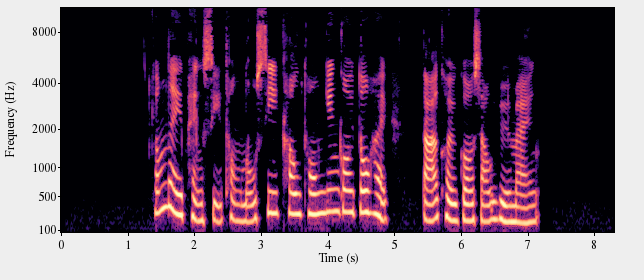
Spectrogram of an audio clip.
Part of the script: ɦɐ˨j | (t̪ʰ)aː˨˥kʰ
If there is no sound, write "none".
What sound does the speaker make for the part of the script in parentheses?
t̪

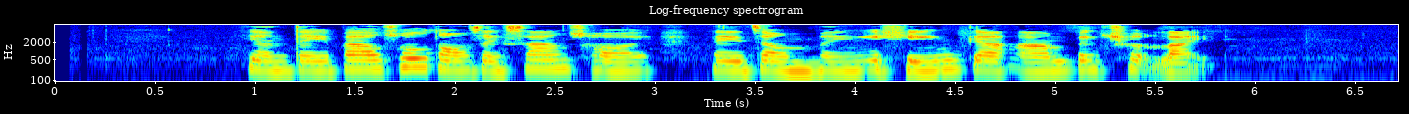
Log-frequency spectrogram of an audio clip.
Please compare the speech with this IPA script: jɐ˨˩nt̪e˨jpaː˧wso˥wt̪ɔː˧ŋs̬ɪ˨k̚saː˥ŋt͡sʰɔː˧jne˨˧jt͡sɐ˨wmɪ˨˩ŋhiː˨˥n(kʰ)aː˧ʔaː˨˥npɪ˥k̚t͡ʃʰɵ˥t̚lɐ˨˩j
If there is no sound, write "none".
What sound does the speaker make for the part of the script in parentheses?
k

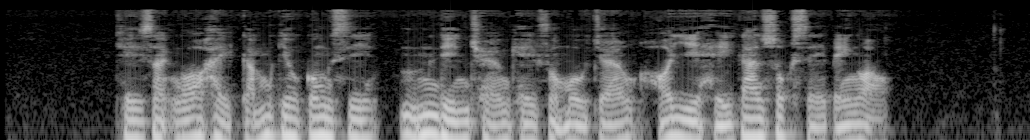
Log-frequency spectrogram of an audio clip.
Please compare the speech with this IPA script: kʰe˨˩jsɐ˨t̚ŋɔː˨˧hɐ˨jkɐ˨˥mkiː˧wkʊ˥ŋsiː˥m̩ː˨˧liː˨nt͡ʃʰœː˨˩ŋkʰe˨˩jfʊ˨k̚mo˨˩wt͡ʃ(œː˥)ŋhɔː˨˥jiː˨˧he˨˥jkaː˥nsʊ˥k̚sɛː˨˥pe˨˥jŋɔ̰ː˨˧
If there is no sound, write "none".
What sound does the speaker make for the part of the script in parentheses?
œː˨˥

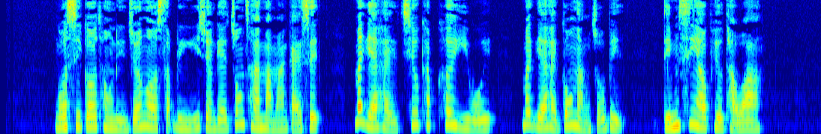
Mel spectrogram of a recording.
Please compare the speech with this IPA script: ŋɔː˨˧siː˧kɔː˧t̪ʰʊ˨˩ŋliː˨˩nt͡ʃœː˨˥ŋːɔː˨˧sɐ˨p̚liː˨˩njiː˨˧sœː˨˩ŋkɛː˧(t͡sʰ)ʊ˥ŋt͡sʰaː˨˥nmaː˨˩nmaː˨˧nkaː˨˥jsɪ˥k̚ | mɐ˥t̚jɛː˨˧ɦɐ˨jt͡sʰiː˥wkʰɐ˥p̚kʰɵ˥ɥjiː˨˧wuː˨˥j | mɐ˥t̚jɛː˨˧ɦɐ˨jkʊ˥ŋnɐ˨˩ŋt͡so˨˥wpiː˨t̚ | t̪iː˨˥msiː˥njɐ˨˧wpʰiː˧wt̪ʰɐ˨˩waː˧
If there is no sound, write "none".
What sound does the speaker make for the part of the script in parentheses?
t͡s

